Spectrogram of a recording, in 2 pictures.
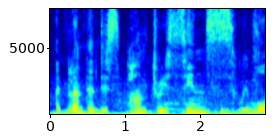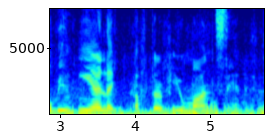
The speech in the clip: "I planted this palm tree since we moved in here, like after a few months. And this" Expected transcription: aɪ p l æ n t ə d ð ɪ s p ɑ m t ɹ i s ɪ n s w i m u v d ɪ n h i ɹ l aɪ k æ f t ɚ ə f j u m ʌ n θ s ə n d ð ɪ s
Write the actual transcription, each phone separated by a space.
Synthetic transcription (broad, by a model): aɪ p l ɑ n t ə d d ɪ s p ɑ m t ɹ i s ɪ n s w i m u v ɪ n h i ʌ l aɪ k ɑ f t ɚ ə f j u m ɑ n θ s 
